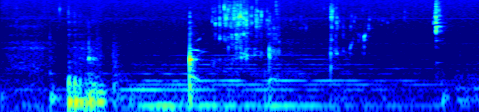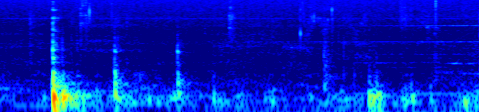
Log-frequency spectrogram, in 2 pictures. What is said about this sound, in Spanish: Coge el agua y métela en este frasquito.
